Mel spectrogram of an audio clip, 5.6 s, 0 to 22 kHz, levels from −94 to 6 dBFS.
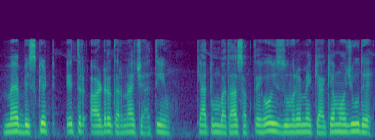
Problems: none marked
